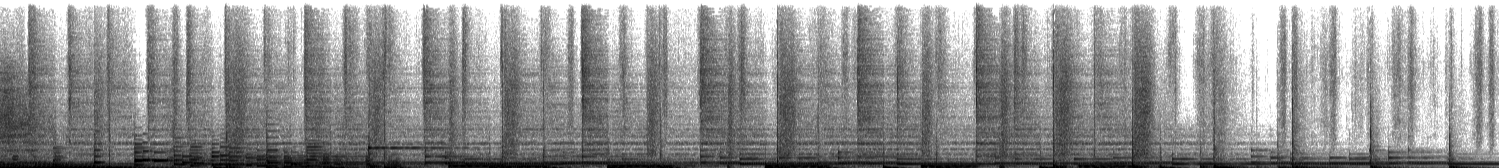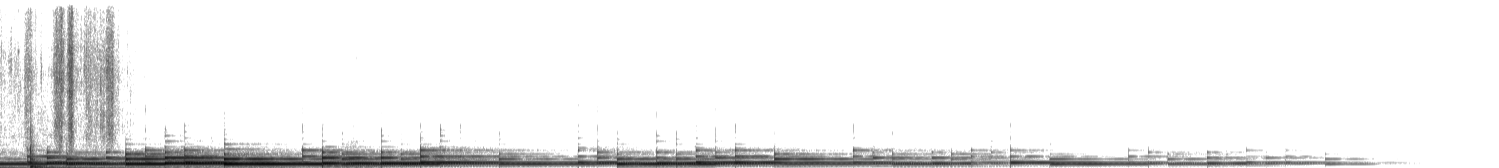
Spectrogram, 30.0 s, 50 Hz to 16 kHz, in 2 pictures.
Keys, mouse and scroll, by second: 0.1 middle click, 1.0 middle click, 2.2 1, 2.5 click, 2.7 middle click, 3.2 shift+click, 4.4 m, 5.8 middle click, 6.5 click, 6.8 shift+click, 7.8 m, 8.8 middle click, 9.7-10.3 scroll up 2, 10.0 middle click, 10.5 click, 10.9 shift+click, 11.7 m, 12.3 middle click, 12.7 scroll up 1, 13.0 click, 13.2 middle click, 14.1 click, 14.5 middle click, 18.3 shift+click, 19.2 shift+click, 20.7 shift+click, 20.7 m, 21.8 middle click, 22.2 scroll down 2, 22.5 middle click, 23.2 click, 23.6 middle click, 24.3 middle click, 24.9 middle click, 25.1 click, 25.8 click, 27.0 click, 27.7 click, 28.4-29.4 scroll down 3, 28.8 middle click, 29.4 shift+middle click, 29.7 middle click.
